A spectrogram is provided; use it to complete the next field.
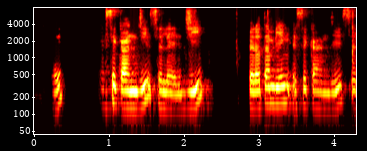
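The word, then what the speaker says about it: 時: Este kanji se lee G, pero también ese kanji se lee toki.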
